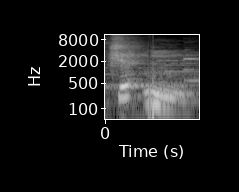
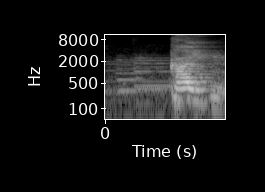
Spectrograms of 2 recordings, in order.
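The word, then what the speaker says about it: chitin: Do we pronounce it chitten or kiten? Which is it? Maybe the most important theme across responses was the infant. Thank you, Paige. Kitan. That's what I thought.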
